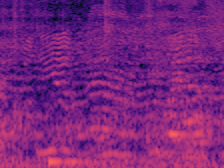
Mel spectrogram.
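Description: Faint chatter and calls of children and spectators at a youth baseball field, with a low steady hum underneath from about half a second in.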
